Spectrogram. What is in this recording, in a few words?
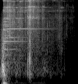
Coin Count End; netent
